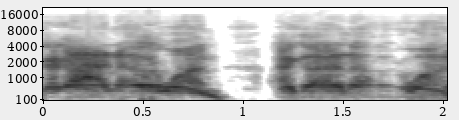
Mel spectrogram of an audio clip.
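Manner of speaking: very high, loud mock yell; frantic excitement. Partner hollers about a second fish, frantically excited. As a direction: imitate an angler shrieking over a bite.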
